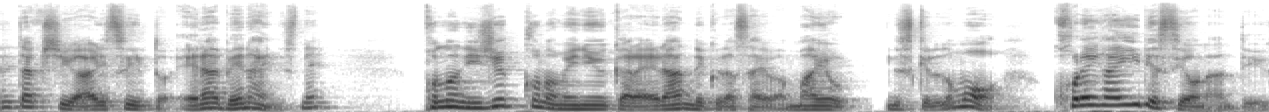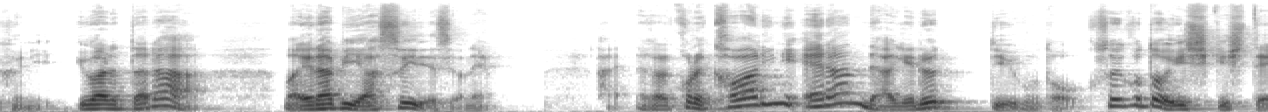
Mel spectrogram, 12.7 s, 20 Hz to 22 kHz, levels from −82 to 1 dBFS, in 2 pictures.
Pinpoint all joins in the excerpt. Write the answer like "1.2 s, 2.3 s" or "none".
4.3 s, 9.2 s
